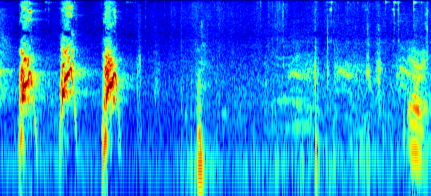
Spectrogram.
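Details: Gracie, a pet dog playing ball in light rain, gives three loud, sharp barks about half a second apart, then a faint yip, followed by a person speaking.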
